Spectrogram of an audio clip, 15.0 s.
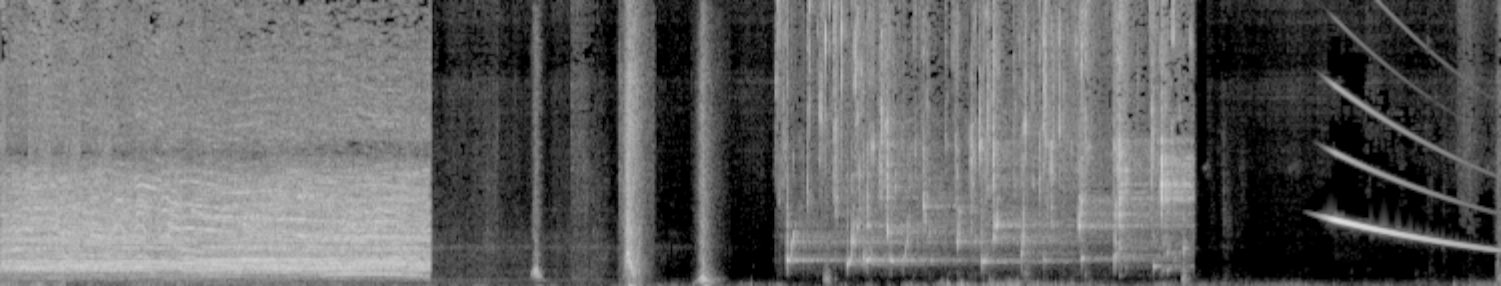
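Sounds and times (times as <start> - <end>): water trickling and splashing: 7.8 - 12.0
whistle-like tone gliding down: 13.0 - 15.0.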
